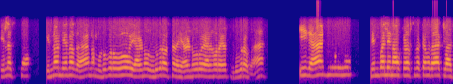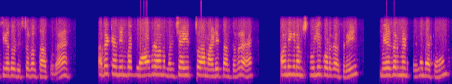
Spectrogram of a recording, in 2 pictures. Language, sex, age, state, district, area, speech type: Kannada, male, 45-60, Karnataka, Gulbarga, urban, conversation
